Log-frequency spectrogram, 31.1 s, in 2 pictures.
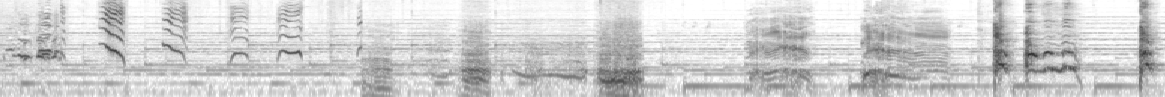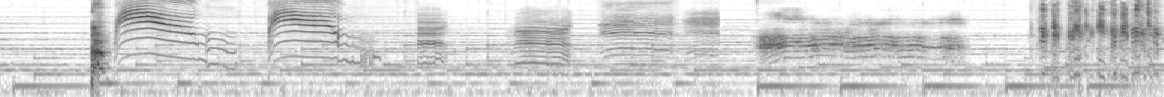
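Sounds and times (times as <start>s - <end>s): background music: 0.0s - 31.0s
dog barking: 13.2s - 14.4s, 15.2s - 15.5s, 16.7s - 17.1s
cat meowing: 17.0s - 20.6s, 23.6s - 27.6s.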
